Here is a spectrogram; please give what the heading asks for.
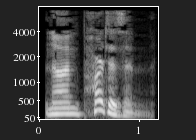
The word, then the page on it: nonpartizan: British English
